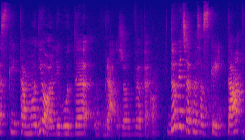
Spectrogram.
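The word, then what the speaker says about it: Brașov: Allora, si scrive Brasov, ma sono quasi sicura che si legga Brasov, quindi dirò Brasov.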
